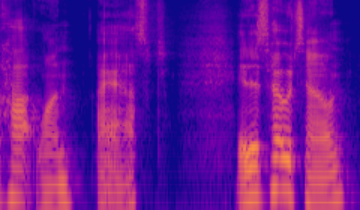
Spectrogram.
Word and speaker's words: Hotone: got it's a weird name I got the hotone which I do know that's how you pronounce it it's not hot one I asked it is hotone and uh this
